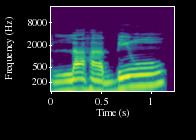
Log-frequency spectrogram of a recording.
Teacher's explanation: اور گنہ کی مقدار کتنی ہے کہ ایک الف سے لے کر کے 2 الف یا 2 حرف کے برابر جو ہے اس کو کھینچنا ہے، یعنی ناک میں آواز رکھنی ہے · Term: غنہ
